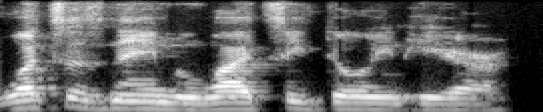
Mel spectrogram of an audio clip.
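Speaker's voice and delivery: ordinary talk, nothing marked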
